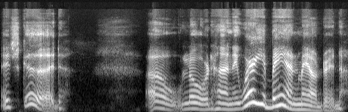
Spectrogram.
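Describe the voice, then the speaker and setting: A woman's voice: medium pitch, sing-song, slow, gravelly, no echo, clean studio sound. A woman playing a folksy grandma who hosts a chat show, talking in a hesitant drawl. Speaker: host. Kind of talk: improvised comedy chat in character.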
